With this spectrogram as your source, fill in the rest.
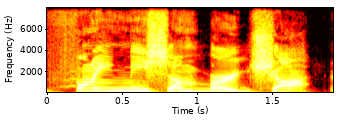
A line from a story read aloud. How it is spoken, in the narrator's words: ran out the door yelling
